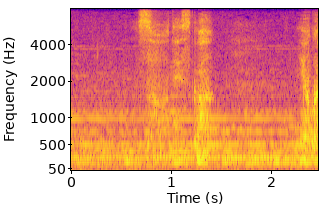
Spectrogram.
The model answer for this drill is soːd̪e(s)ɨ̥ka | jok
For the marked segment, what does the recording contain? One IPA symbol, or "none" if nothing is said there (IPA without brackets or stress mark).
s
